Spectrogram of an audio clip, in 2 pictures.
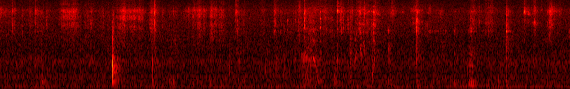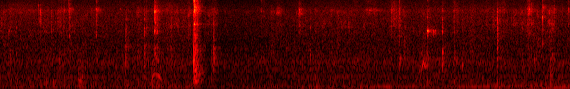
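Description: Small metal parts click and tap as they are handled up close.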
